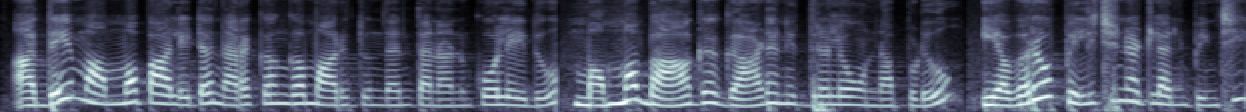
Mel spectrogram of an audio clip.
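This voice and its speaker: A woman steadily telling a true ghost story in the first person. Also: a little high.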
